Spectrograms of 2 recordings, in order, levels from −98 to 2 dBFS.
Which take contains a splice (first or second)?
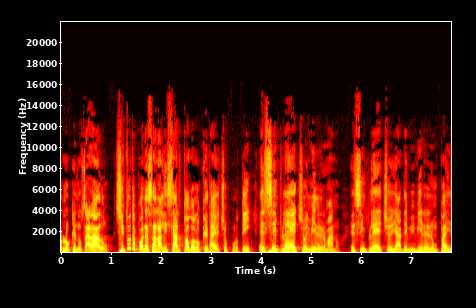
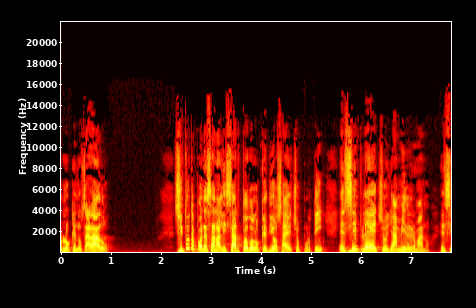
first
